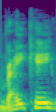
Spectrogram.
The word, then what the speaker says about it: Reiki: She's also a trained, how do you say that? Reiki? – Yeah, Reiki therapist.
